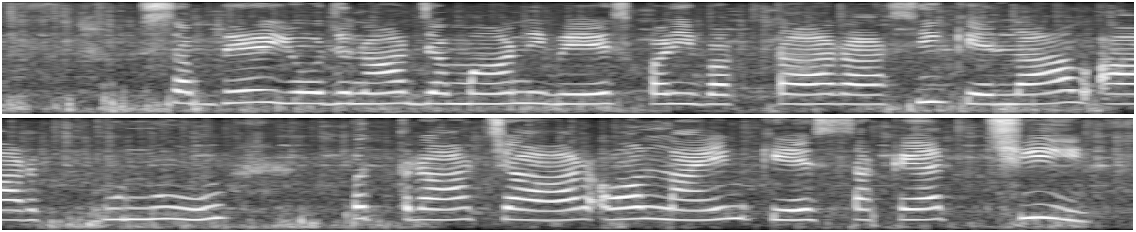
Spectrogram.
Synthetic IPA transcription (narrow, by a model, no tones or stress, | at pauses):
səbʱejoːd͡ʒnad͡ʒəmaniʋespəɾiʋəkt̪aɾaːsikelaːbaɾkunu | pət̪ɾat͡ʃaɾɔːnlaɪnkesəkət̪t͡ʃʰi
